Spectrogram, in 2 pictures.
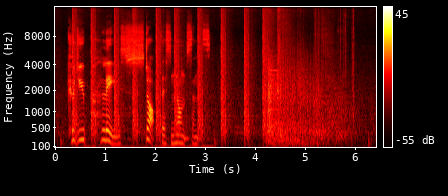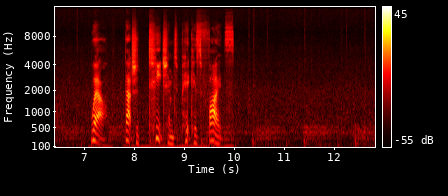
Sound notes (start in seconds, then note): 4.2 boom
